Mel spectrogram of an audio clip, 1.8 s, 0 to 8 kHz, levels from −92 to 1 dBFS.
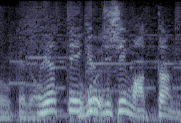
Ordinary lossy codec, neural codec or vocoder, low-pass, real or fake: Opus, 16 kbps; none; 7.2 kHz; real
